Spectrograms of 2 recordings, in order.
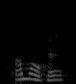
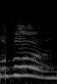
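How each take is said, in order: First: It is said low, mellow and downcast. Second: It is said high, bright and upbeat.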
